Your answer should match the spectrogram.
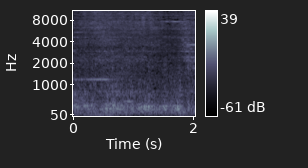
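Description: Train running on the rails at a station: a steady rush of wheel and track noise with a thin, high-pitched squeal running through it.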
